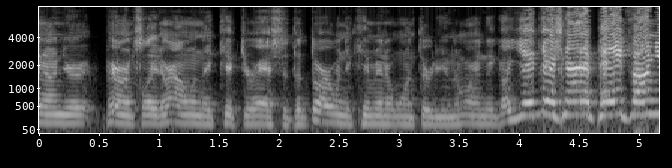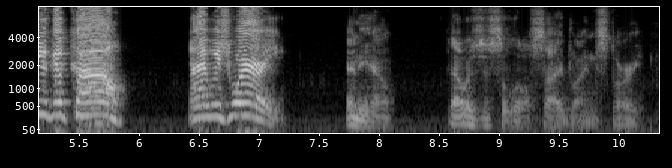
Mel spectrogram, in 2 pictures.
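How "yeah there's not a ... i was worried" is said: mocking parent. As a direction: sneer it back in a high mocking pitch. Parents mocking late kid.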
